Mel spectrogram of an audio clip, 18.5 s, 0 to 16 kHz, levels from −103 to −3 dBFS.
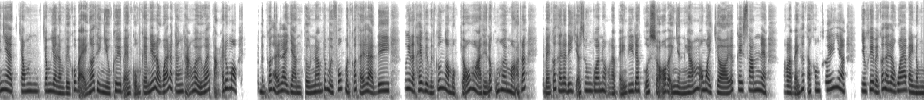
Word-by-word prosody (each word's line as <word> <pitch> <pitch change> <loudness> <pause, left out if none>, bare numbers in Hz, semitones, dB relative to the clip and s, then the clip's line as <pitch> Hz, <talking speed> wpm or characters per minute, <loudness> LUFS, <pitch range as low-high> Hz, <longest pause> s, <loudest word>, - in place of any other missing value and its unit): nha, 265 -3 +3
trong 230 +1 -1
trong 235 0 -1
giờ 220 -2 +2
làm 180 -2 0
việc 170 0 +1
của 270 - -2
bạn 170 - +1
á, 260 +4 +3
thì 265 -3 0
nhiều 185 -5 +1
khi 240 +5 +1
bạn 170 -5 -1
cũng - - -3
cảm 190 0 -1
giác 300 +7 +3
là - - +4
quá 220 +1 +2
là 335 - 0
căng 225 -2 -1
thẳng 225 +1 -1
và 250 - +3
bị 180 - +2
quá 235 +7 +1
tải, - - -4
đúng 315 +1 +1
hông? 285 -6 +2 0.4
Thì 230 - -7
mình 205 -2 -2
có 280 - +1
thể 265 -8 +1
là 255 +1 +3
dành 200 -5 0
từ 190 -1 +1
5-10 225 +5 0
phút 295 +10 -2
mình 215 -4 0
có 270 +7 -2
thể 185 -7 0
là 230 -5 +3
đi 240 +6 +2 0.3
có 315 - -3
nghĩa 310 - +2
là 235 - +2
thay 265 +4 +1
vì 245 -2 +1
mình 185 -2 -2
cứ 300 +12 -2
ngồi 280 -8 +1
một 175 -4 -4
chỗ 260 - +2
hoài 295 - +2
thì 185 0 0
nó 270 - +1
cũng 240 -5 -3
hơi 265 -1 +1
mệt 230 -1 0
á, 300 +2 +2 0.4
bạn 180 0 +1
có 295 - 0
thể 240 -4 0
là 245 - +2
đi 240 0 0
dạo - - -2
xung 245 +2 -2
quanh, 245 0 +3
hoặc 240 -6 -1
là 170 0 -2
bạn 185 - -3
đi 230 +3 0
ra 245 0 +3
cửa 195 - 0
sổ 225 0 +2
bạn 195 -3 0
nhìn 175 -2 0
ngắm 225 +10 +1
ở - - +1
ngoài 265 -4 +2
trời 180 -3 +2
á, - - +1
cây 270 -1 -1
xanh 260 0 0
nè, 235 -5 +2 0.4
hoặc 200 - -3
là 190 - +3
bạn 170 - -1
hít 290 +1 -1
thở - - 0
không 255 +2 -2 0.2
khí 290 +5 +1
nha. 315 -9 +1 0.3
Nhiều 235 -1 +1
khi 275 +4 +1
bạn 205 -2 -1
có 290 - 0
thể 290 -3 +2
là 255 - +3
qua 250 +4 +2
bàn 215 -5 0
đồng 185 0 0
235 Hz, 325 wpm, -22 LUFS, 195-265 Hz, 0.4 s, là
